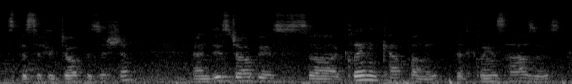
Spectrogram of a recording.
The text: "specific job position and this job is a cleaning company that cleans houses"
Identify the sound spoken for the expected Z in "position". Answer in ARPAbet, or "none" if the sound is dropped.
Z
